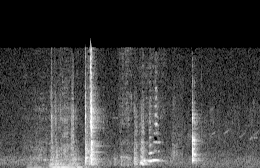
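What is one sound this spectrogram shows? A metal stove door creaks and clanks shut.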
